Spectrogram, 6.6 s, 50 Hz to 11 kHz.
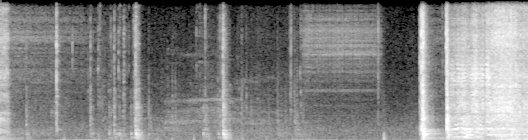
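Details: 1974 Ford F100 4x4 V8, long parked, started on starting fluid with choke open and unhooked: scattered clicks, then catches quickly into a strong, steady roar without sputtering; starts and runs well.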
